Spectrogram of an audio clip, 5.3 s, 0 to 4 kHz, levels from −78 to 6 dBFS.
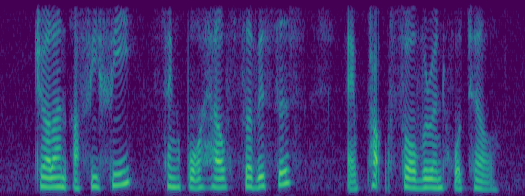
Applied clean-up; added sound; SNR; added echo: none; none; none; none.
